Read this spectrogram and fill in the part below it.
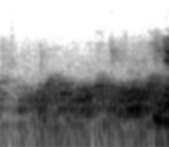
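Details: Low, throaty cooing from hobby fancy pigeons of a Saudi Arabian breed in Noakhali, starting quietly and growing louder and fuller toward the end, with a faint rustle.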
